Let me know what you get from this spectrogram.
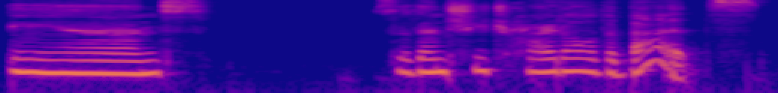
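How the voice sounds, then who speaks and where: A woman's voice: mid-range voice, flat delivery, drawn-out words, a little mellow. A woman teacher explaining things simply to young children, talking casually as she draws and adding little check-in questions. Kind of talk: casual instructional talk while drawing.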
